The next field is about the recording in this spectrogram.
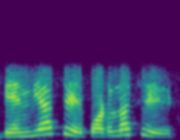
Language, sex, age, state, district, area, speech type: Bengali, female, 45-60, West Bengal, Birbhum, urban, conversation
